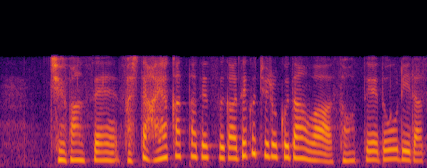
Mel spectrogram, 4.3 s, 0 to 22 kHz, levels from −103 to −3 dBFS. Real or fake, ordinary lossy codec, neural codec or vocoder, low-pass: real; AAC, 48 kbps; none; 5.4 kHz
